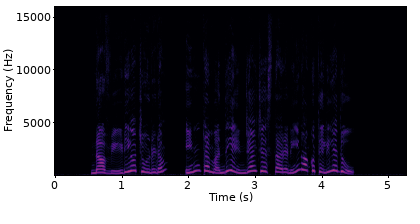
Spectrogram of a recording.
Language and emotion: Telugu, surprised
